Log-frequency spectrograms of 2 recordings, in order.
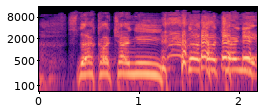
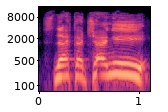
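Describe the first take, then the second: First: Chanted, very high, drawn-out repeated call; chanted, imitate a whole theatre yelling, pitched far up; mock crowd chant. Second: High, drawn-out heckler's call; mock yell. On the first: Whole crowd starts yelling at comedian, mock crowd chant. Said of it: "whole crowd just started yelling out". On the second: Someone in the crowd yells out, mock yell. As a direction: imitate one person yelling out, slow and pitched up. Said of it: "just yelled out".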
